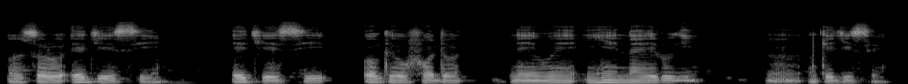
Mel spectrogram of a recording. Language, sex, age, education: Igbo, male, 15-29, tertiary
